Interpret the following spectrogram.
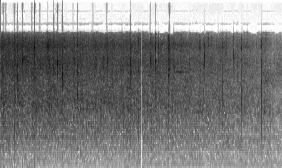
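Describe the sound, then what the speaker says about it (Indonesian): Audience applause at an Indonesian PKS party national gathering, a dense, steady roar of many hands clapping that slowly tapers off toward the end. "Kita berikan aplaus kepada yang termuda."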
